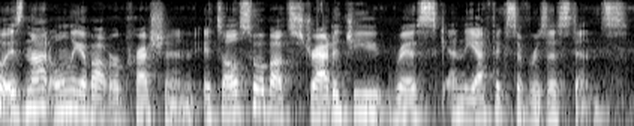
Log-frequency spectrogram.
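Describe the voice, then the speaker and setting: Una conduttrice di podcast legge un'introduzione scritta con tono serio e misurato. La voce è piuttosto bassa per una donna. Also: female voice, a little hiss or hum. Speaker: podcast host. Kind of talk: scripted narration.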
